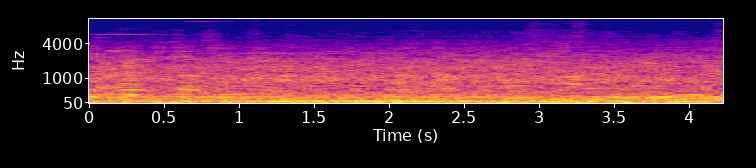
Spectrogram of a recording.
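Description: Steady low background rumble with faint, indistinct voices underneath.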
